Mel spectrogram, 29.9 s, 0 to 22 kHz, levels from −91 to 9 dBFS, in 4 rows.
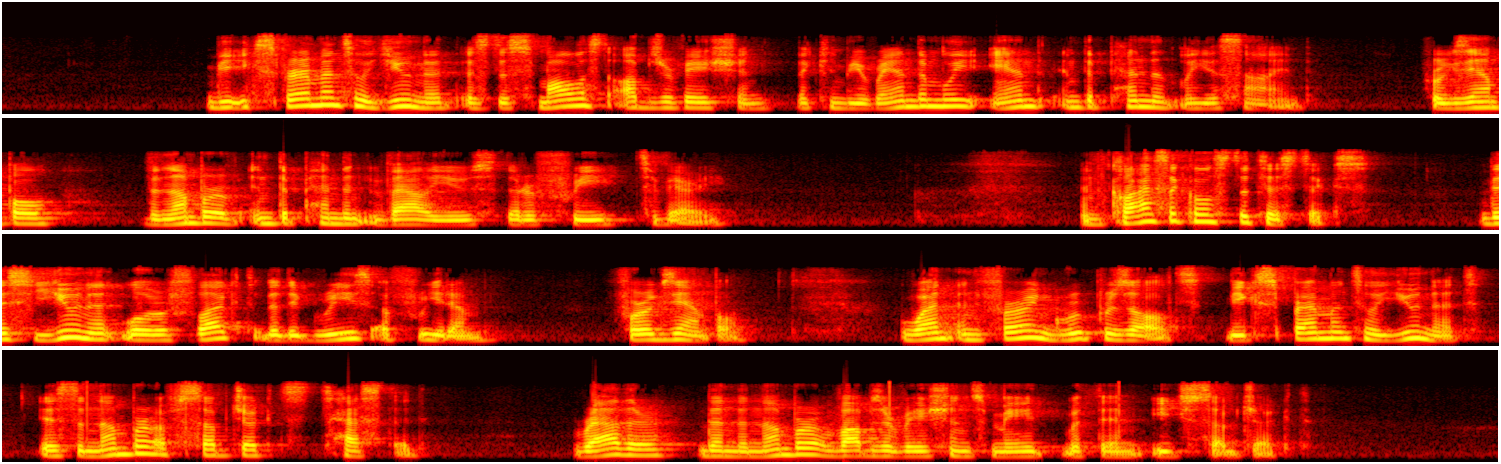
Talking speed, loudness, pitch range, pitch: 125 wpm, -20 LUFS, 150-195 Hz, 170 Hz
